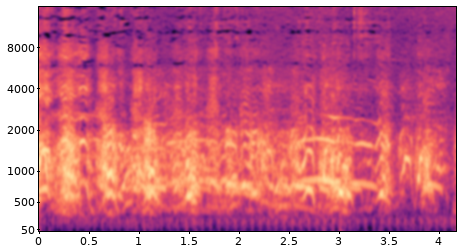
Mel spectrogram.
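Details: Excited sled dogs in Utah yipping and barking in a rapid, irregular chatter, short sharp barks about two to three per second, with drawn-out whines layered over the pack's noise.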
